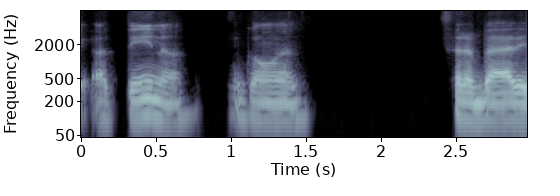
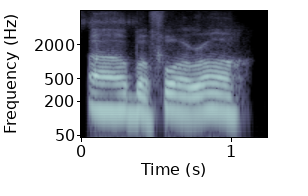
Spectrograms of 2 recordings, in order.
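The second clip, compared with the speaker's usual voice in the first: words stretched by a yawn; sleepy yawn while talking; 4 semitones higher, 4 dB louder than usual. Real, not acted. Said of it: "Pardon me for the yawning".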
